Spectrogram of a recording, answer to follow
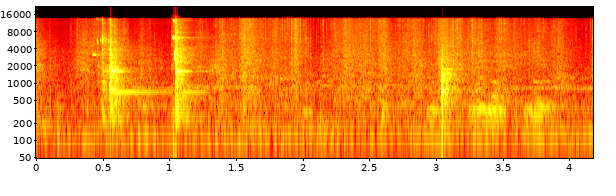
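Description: Three sharp knocks or clatters of handled objects, about half a second, one second and three seconds in, the second the loudest and followed by a short ring, with faint voices between them.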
